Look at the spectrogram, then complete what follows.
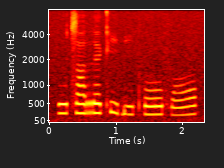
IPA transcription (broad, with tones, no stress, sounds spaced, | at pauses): u˨ t͡s a˦ r ɛ˦ kʰ i˦˨ ɓ i˨ pʰ oː˦ f ɔ˨˦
